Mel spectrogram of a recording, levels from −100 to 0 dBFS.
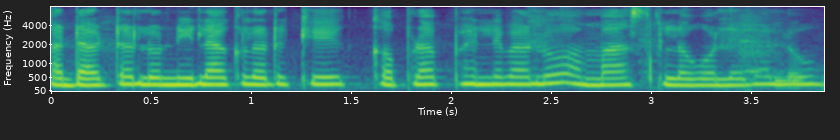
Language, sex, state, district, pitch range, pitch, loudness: Bhojpuri, female, Uttar Pradesh, Varanasi, 235-255 Hz, 250 Hz, -15 LUFS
